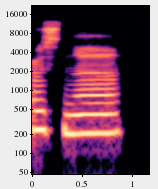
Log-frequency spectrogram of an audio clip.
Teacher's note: حسنا میں ہا ہے، سین میں سیٹی کی آواز رہتی ہے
